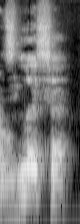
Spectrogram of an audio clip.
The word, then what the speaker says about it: Lissa: hospital he's with your sister Lisa which is spelled with two s's for some reason really yes is it Le no Lissa Lissa Lissa L Lissa you got to say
